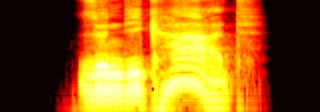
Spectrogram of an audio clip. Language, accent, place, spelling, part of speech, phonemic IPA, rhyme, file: German, Germany, Berlin, Syndikat, noun, /zʏn.diˈkaːt/, -aːt, De-Syndikat.ogg
- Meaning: syndicate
